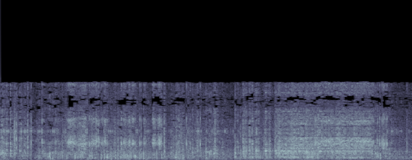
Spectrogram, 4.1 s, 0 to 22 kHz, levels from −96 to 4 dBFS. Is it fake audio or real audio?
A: real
